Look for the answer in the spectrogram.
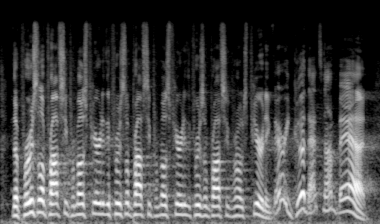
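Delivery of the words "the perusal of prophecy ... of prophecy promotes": very fast speech, higher and louder. Leading the group in a tongue twister, saying it three times fast. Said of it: "again, again".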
